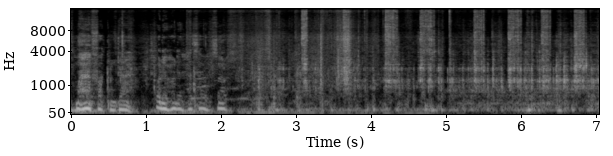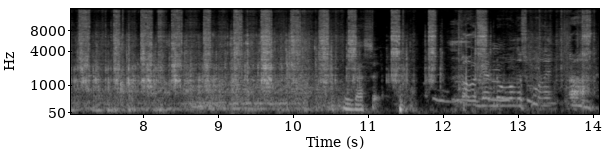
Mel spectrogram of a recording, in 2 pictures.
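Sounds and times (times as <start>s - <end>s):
ratchet wrench clicking: 4.1s - 7.3s.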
